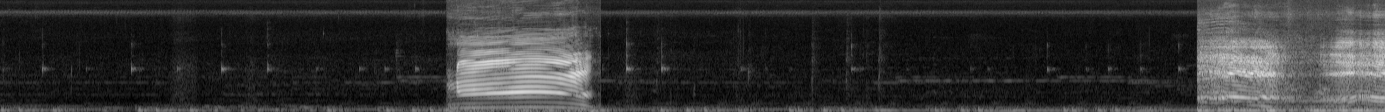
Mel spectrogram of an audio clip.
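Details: Tame, very cute calf unafraid of people, giving two loud moos: a rich, harmonic bellow about two seconds long that bends down in pitch, then after a quiet gap a second, rougher moo.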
